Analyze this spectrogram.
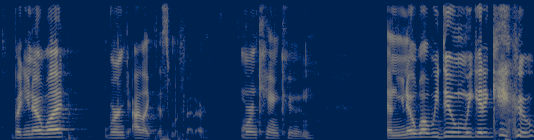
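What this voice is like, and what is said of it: Hoarse, strained, nearly lost voice. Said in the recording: “My fucking voice is going to be gone ... My voice is gone.”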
